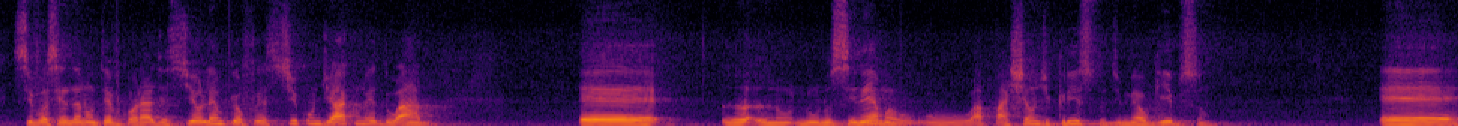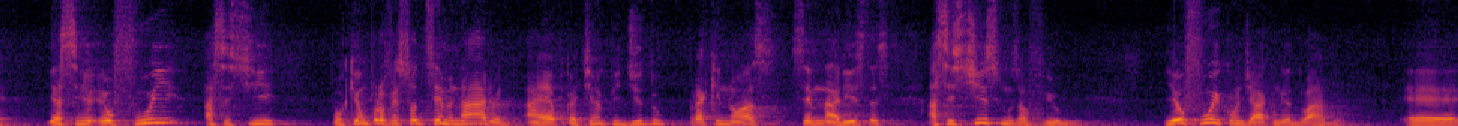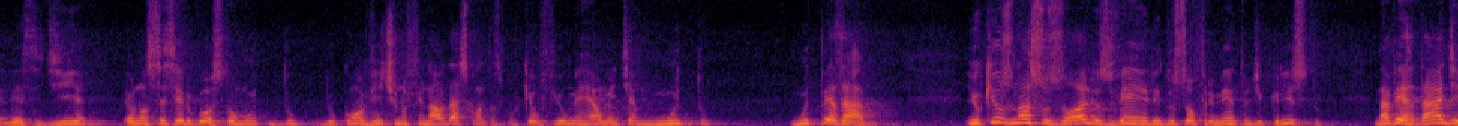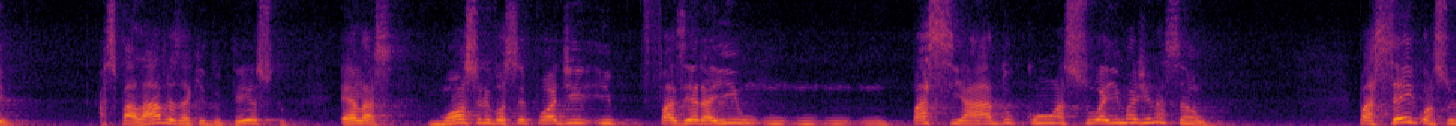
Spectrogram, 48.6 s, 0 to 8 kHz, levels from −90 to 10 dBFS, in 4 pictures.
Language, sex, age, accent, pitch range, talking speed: Portuguese, male, 50-69, Brazilian, 145-195 Hz, 145 wpm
